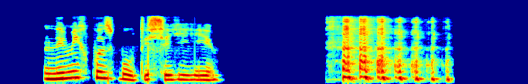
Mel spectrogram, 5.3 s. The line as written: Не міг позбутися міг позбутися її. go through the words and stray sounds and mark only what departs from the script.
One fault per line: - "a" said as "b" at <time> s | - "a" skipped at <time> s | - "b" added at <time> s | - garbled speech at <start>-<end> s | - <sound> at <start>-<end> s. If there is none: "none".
- "міг позбутися" skipped at 1.7 s
- laugh at 3.3-4.6 s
